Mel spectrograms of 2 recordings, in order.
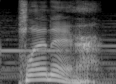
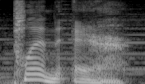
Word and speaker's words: plein air: of outdoor painting, called plein air. The French coined the term, which means open air or outdoors. The French pronounce it plein air. Others say plein air.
